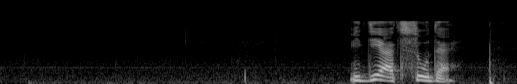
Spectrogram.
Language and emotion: Russian, angry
